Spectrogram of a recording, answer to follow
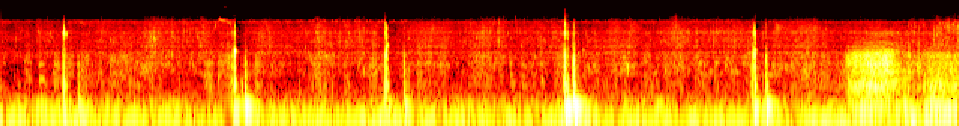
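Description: Water splashing and sloshing as something is stroked through it, with a sharp splash about once a second. Near the end there is a louder, fuller rush of water.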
